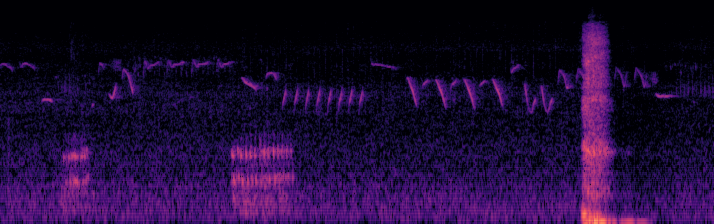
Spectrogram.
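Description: Frog in the Pathfinder: Kingmaker video game giving three separate croaks, the last loudest and sharpest, over quiet ambience dotted with faint bird chirps.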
